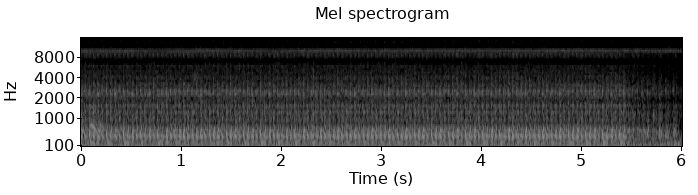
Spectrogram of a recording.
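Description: Mahindra Bolero pickup's engine running steadily at low revs, close by; its sound drops in level near the end.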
